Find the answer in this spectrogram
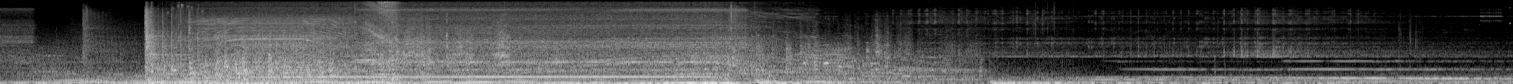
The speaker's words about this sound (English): A door on the craft is opening.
